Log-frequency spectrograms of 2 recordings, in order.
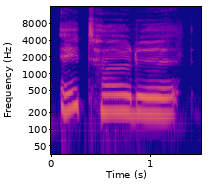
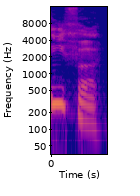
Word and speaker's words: Aether: And then we have an Aetor Seeker, which is better pronounced as Aether.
